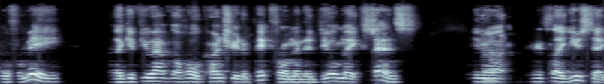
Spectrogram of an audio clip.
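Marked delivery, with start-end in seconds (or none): none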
